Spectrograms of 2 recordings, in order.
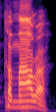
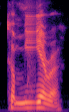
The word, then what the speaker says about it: Kamara: they're calling him cira that is not CA that's Kamara okay not be that and need Kamara so just for y for you guys to know that we liberians we don't pronoun pronounce that kamira when I did that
